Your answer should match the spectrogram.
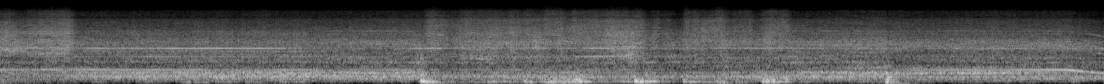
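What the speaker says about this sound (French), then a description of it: "On va aller passer un coup d'aspirateur." A vacuum cleaner runs continuously while cleaning out a water tank, a steady loud whoosh with occasional bumps and knocks as the nozzle moves around.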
